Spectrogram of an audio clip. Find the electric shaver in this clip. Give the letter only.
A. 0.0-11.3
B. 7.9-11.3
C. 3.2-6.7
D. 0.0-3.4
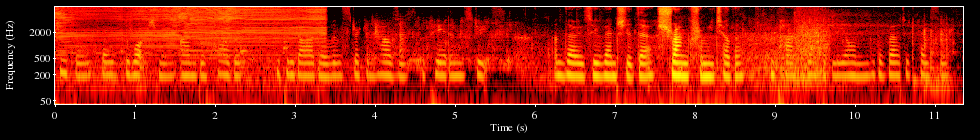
D.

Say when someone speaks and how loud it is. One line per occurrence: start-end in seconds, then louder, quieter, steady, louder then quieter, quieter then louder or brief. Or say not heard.
0.0-11.3 louder then quieter.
